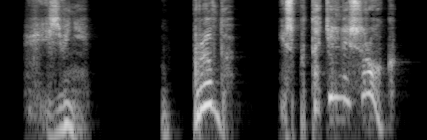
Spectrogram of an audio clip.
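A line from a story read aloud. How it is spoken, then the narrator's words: Whispered repeat. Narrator (Russian): повторил он шепотом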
